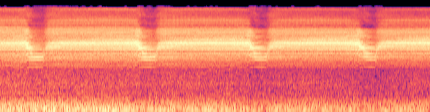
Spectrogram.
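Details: Cicada singing: a continuous high, shrill buzzing drone that dips briefly about once a second, four dips in all, over a faint low rumble.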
